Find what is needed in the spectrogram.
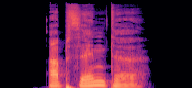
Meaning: inflection of absent: 1. strong/mixed nominative/accusative feminine singular 2. strong nominative/accusative plural 3. weak nominative all-gender singular 4. weak accusative feminine/neuter singular
- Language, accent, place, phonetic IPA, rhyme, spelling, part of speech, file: German, Germany, Berlin, [apˈzɛntə], -ɛntə, absente, adjective, De-absente.ogg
